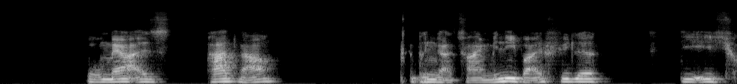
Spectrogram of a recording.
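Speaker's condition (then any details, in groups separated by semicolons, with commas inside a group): Spastic tetraparesis; umbilical cord around neck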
